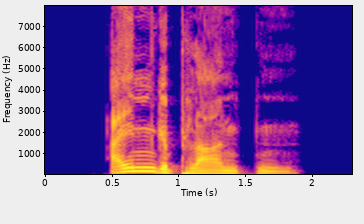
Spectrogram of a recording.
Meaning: inflection of eingeplant: 1. strong genitive masculine/neuter singular 2. weak/mixed genitive/dative all-gender singular 3. strong/weak/mixed accusative masculine singular 4. strong dative plural
- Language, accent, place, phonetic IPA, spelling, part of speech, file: German, Germany, Berlin, [ˈaɪ̯nɡəˌplaːntn̩], eingeplanten, adjective, De-eingeplanten.ogg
